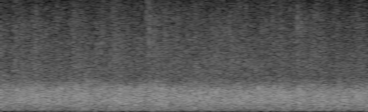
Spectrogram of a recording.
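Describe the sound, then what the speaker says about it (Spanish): A university anniversary ceremony audience applauds its national champion teams, a dense, even wash of many hands clapping, loud and continuous from start to finish, with no voices on top. "Yo creo que aquí merece un aplauso nuestras campeonas nacionales"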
